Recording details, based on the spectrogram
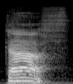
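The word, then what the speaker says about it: كاف: Bukan dibaca ka, ki, ku, tapi dibaca kaf.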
